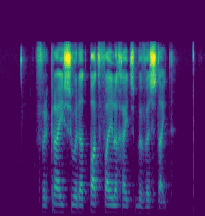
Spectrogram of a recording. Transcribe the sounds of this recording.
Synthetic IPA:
fərkrɛjsuədɐt̚pɐtfɛjləχɦəjtsbəvəstəjt

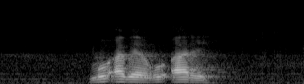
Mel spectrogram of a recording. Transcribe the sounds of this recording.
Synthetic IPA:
mʊʔabɛɣʊʔaɾɪ

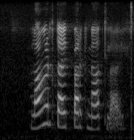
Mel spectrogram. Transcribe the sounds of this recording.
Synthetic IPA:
lɐŋərtəjt̚pærknɐtlə̰j

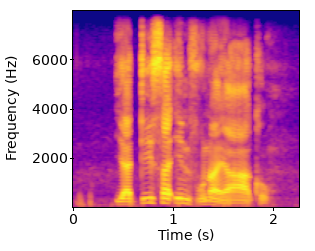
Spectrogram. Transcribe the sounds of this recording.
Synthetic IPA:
jatʼisaʔind͡vʱunajaːkʰɔ

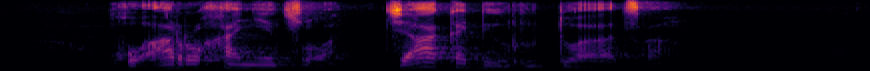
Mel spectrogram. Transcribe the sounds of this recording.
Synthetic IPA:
χʊ̰ʔarʊχaɲet͡sʼwa | d͡ʒakʼadirutʼwa̰ːt͡sa

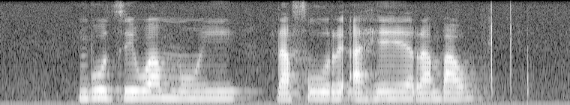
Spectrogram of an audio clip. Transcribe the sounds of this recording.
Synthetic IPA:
mbud͡ziwamui | ɺafuɾɛʔaɦɛɾambau

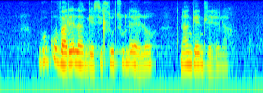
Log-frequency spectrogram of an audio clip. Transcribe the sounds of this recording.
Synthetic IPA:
ŋɡʱok̬uvalɛlaŋɡesiɬutʰulɛlɔ | naŋɡʱɛnd͡ɮʱɛːla

